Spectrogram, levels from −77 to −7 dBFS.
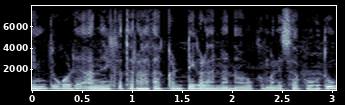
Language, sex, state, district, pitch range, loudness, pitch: Kannada, male, Karnataka, Belgaum, 155-175 Hz, -19 LUFS, 165 Hz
